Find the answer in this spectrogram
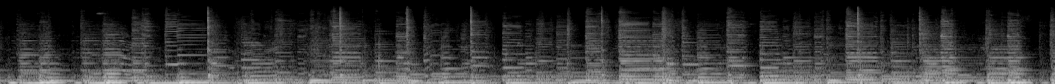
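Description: Bluegrass string band playing an instrumental tune: acoustic guitars picking quick runs of notes over the steady beat of an upright bass.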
